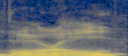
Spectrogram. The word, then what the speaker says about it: Laure: And we had that contrast immediately because the first person, the contact person, was Laure, which is spelled like Laurel, with no L at the end. – Right. So we were confused. Is it Laura? Is it Laurel? No, it's Laure.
